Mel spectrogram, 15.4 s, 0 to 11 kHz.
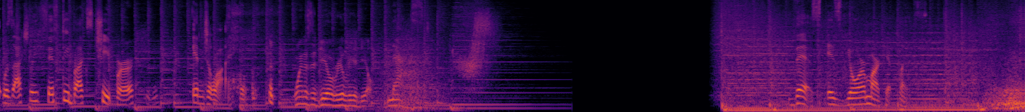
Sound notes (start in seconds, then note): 3.5 laughs; 10.8 theme music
